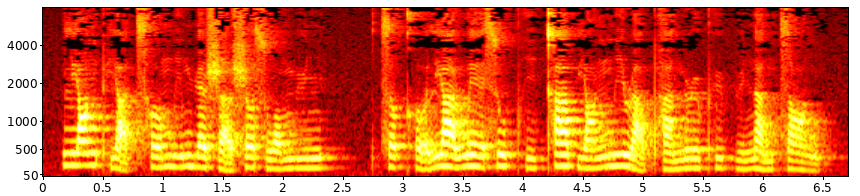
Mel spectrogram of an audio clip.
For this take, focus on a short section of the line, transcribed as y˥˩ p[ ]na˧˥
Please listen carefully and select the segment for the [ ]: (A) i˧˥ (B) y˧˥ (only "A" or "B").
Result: B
